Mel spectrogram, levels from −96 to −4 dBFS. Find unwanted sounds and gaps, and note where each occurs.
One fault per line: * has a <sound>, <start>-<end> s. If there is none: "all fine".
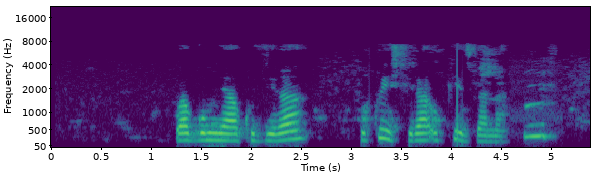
* has a laugh, 4.7-5.1 s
